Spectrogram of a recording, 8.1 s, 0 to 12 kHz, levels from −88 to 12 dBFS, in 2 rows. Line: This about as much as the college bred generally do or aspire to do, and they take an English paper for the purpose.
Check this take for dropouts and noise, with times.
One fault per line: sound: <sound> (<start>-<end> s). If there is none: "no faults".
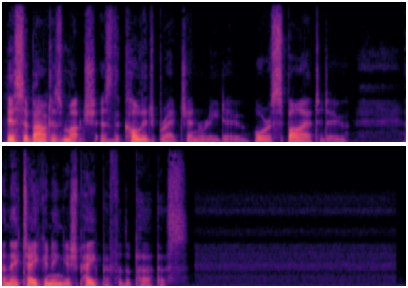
no faults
